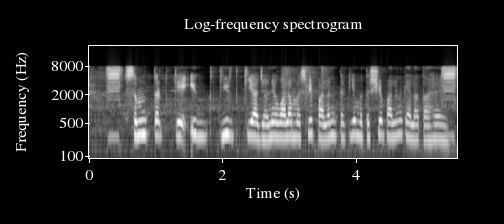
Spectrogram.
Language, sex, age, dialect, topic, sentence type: Hindi, male, 36-40, Hindustani Malvi Khadi Boli, agriculture, statement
